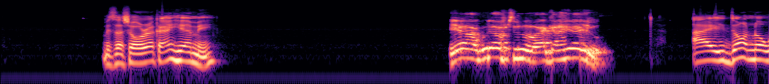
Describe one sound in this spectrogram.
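A man speaks clearly into a close microphone, in short bursts with pauses.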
